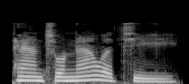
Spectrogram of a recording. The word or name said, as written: pantonality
